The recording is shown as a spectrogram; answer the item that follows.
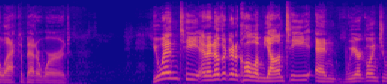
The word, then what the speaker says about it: yuan: Unti, and we are going to reject that because that's not how you pronounce yuan. Uh, uh, it's not yan, it's un.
